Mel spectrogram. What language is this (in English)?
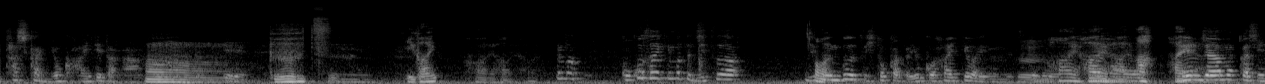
Japanese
